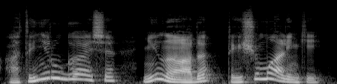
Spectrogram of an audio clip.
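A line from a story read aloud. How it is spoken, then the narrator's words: Gentle motherly advice. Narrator (Russian): Мать ласково посоветовала ему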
